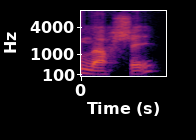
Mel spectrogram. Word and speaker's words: marchez: Easy in French is pronounced E. So it's vous marchez, pronounced exactly the same way as the infinitive.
